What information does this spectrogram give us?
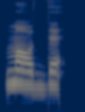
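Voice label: "modde", female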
